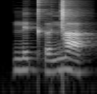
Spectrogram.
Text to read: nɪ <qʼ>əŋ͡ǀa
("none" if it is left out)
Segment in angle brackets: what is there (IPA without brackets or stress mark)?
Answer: kʼ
